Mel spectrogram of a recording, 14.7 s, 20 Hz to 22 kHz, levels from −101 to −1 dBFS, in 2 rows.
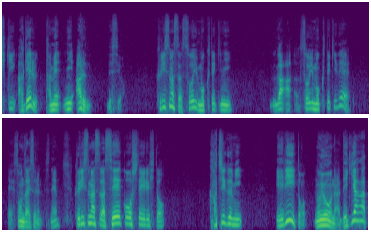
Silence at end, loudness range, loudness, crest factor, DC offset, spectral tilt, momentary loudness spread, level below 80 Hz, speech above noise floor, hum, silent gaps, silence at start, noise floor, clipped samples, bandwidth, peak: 0.05 s; 6 LU; -34 LUFS; 22 dB; under 0.1%; -6.5 dB/octave; 17 LU; -74 dBFS; 48 dB; none; none; 0 s; -82 dBFS; under 0.1%; 14 kHz; -12 dBFS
